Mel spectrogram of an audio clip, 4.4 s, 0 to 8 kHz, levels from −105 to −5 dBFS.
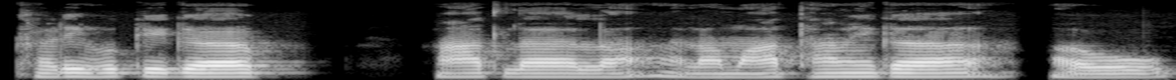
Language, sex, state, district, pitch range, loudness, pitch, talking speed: Surgujia, male, Chhattisgarh, Sarguja, 130-140 Hz, -20 LUFS, 135 Hz, 120 wpm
